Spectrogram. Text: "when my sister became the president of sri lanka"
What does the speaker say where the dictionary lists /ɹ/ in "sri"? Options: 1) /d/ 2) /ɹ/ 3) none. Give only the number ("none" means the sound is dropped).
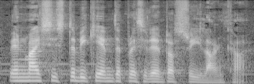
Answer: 2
